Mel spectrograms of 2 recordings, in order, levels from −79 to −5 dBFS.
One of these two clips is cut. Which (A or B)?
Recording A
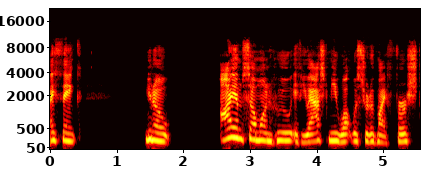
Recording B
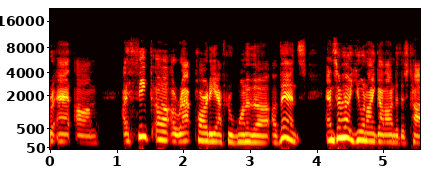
B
